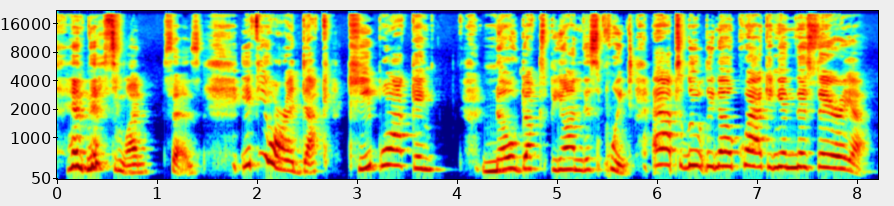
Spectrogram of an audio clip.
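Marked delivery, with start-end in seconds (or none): 1.7-8.1 sign read in Goose voice. A narrator's reading. Reading Goose's sign aloud.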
